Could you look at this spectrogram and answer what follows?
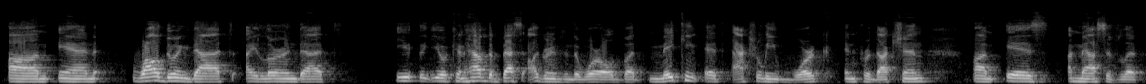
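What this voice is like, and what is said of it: Israeli accent. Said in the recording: “if you hear from the accent, I come from an Israeli background”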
